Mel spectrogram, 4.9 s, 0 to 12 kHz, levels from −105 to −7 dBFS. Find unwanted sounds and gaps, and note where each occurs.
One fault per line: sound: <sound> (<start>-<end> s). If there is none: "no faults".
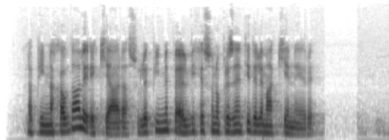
no faults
